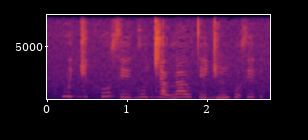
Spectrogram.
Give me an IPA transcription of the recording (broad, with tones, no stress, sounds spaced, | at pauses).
w ɪ˦ ʔ d͡ʑ ʊ˦ ʔ h o˦ s e˨ ɪ̯ ɡ o˦ d͡ʑ a̰˦˨ ʊ̯ l a˦ ʊ̯ t e˨ d͡ʑ ũ˨ p o̰˦˨ sʰ ɪ˦ ʔ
